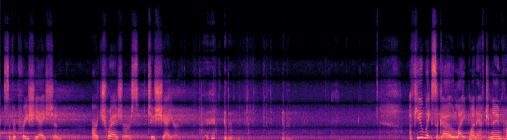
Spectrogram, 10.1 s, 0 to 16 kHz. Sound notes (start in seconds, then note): 4.0 clears throat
